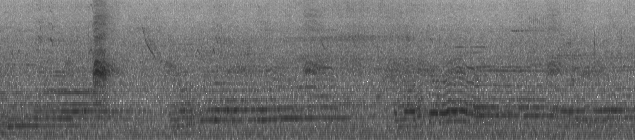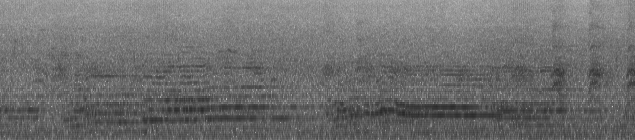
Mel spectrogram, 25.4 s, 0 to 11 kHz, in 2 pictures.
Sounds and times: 0.0s Birds 21.0s
0.0s Evening Azhan 25.4s
22.2s Birds 25.4s

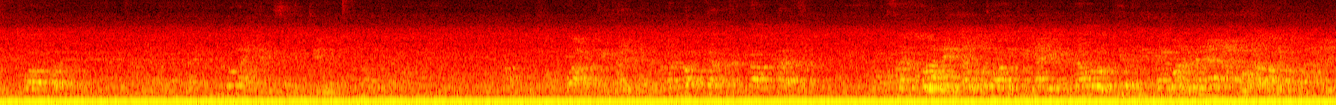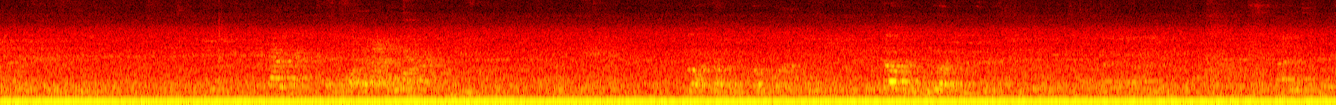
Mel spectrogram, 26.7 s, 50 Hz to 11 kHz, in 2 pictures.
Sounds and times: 0.0s Air conditioning noise 26.7s
5.0s Group of elderly people in the chat 14.4s

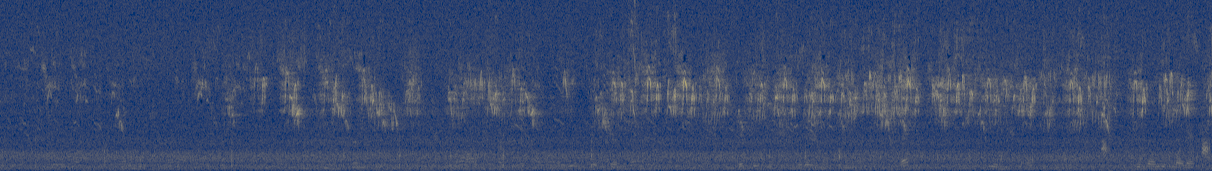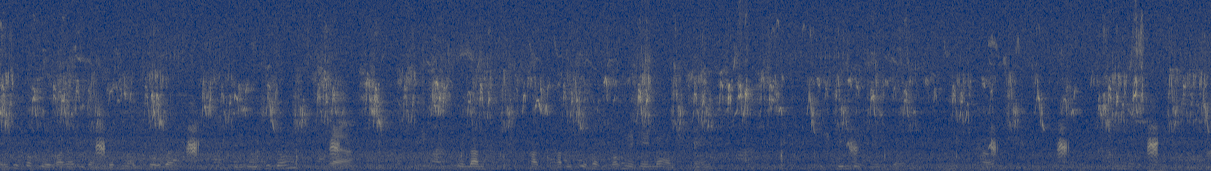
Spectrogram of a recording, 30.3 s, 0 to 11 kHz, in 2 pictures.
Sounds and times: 0.0s frogs 22.6s
26.7s frogs 30.2s

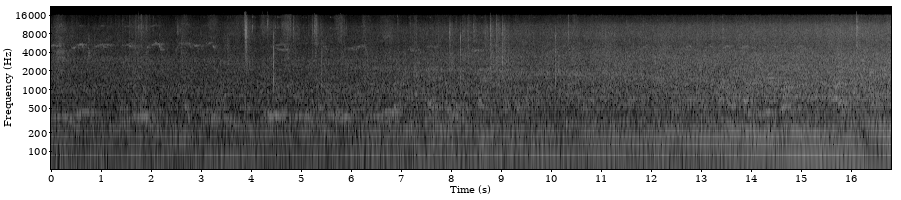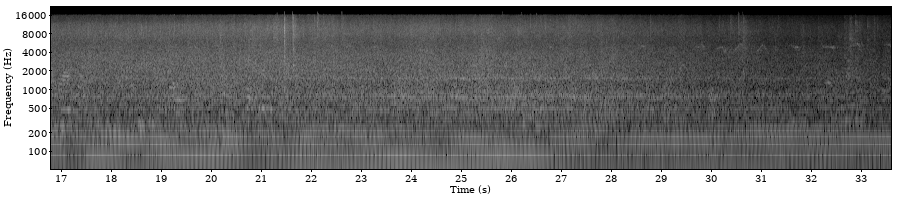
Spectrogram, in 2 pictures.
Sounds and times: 0.0s baby pigeons 10.2s
0.0s boat passing 33.6s
0.0s distant chatting 33.6s
26.5s baby pigeons 33.6s

